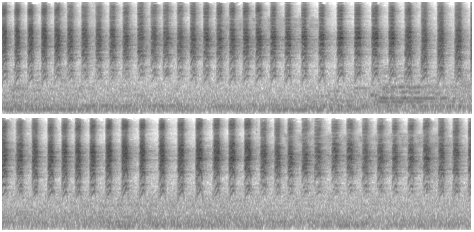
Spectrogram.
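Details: {'caption': 'Little spiderhunter in full continuous song, offered as a lure and training recording for contest birds: sharp, high, dry notes repeated steadily about five times a second for the whole stretch, with faint low background hum.'}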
